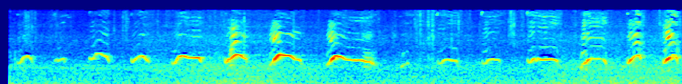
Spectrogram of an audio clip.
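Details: Puppies almost six weeks old playing in a pen on a backyard patio give a rapid series of high, arched whimpers and yips, roughly two to three per second, some sharper and louder than others.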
